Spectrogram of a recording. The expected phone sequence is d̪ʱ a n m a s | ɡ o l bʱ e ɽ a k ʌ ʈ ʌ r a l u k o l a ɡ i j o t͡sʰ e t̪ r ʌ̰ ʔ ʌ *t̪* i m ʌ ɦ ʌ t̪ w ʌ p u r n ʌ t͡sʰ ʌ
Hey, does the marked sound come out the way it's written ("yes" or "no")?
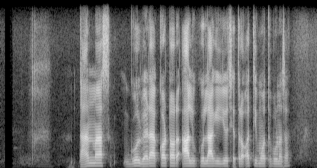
yes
